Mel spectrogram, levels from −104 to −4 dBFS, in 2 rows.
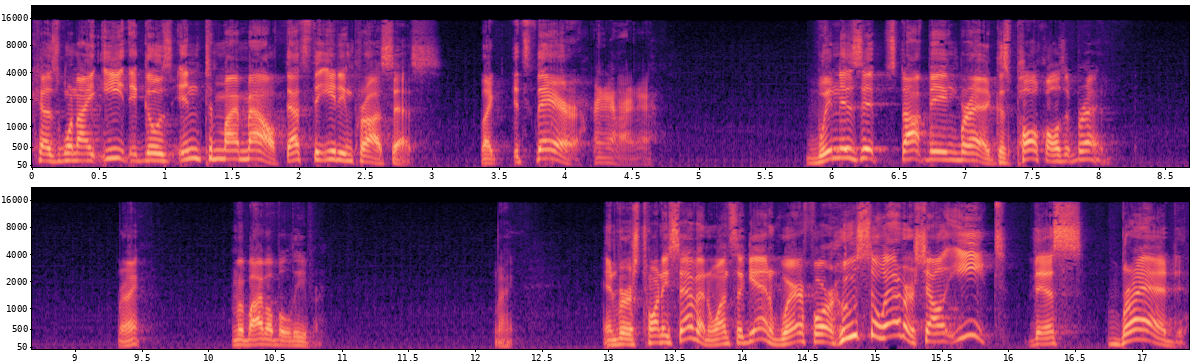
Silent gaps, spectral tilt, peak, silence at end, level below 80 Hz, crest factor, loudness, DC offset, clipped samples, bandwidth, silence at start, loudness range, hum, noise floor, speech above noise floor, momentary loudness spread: none; -3 dB/octave; -10 dBFS; 0.05 s; -62 dBFS; 16 dB; -23 LUFS; under 0.1%; under 0.1%; 15.5 kHz; 0 s; 9 LU; none; -64 dBFS; 41 dB; 13 LU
